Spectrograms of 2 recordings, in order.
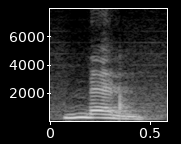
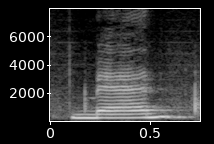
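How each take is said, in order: First: मेन with short e sound; men plural. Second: मैन with open a, said carefully; man singular. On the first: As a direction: say मेन as men, not man. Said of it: "इसका जब plural बनता है तो मेन". (मेन को 'ए' की ध्वनि से बोलें) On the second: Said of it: "जैसे". (मैन को 'मैन' खुले अ से बोलें) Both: Shown as a demonstration.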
